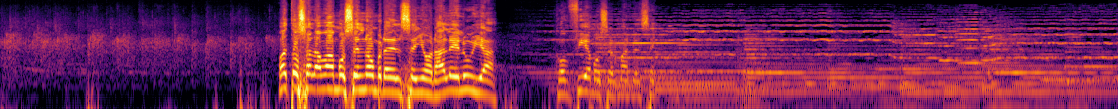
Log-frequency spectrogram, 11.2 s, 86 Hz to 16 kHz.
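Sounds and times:
audience at a church service applauding loudly: 0:00.0 - 0:03.7
speech: 0:02.8 - 0:05.0, 0:05.6 - 0:06.7.

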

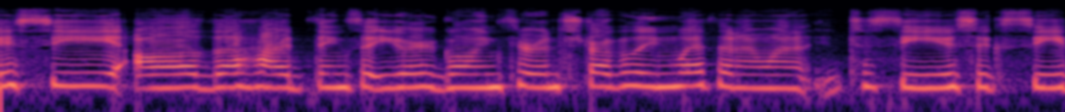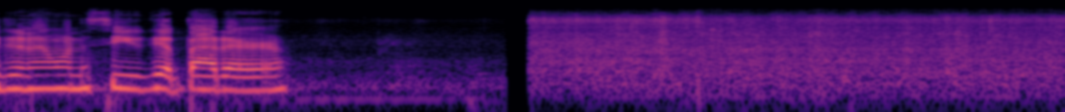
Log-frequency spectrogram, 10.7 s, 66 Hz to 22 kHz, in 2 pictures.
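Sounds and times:
speech: 0:00.0 - 0:06.8
steady rain pouring down outdoors: 0:08.0 - 0:10.6.

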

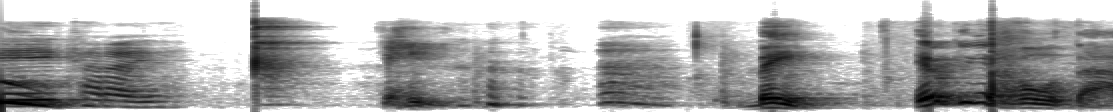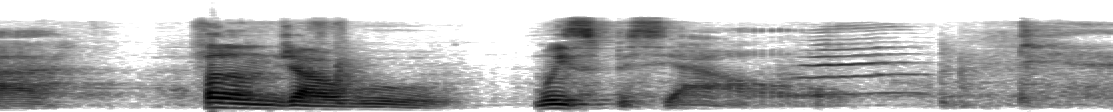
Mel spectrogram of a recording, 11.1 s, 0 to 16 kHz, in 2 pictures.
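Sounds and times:
speech: 0:00.2 - 0:01.0, 0:01.9 - 0:05.9, 0:06.6 - 0:09.5
glasses clinking in a toast: 0:01.3 - 0:01.7
laughter: 0:02.3 - 0:02.8.

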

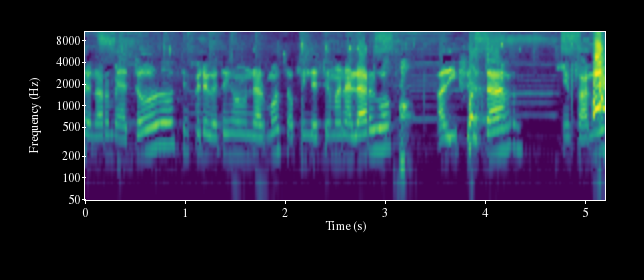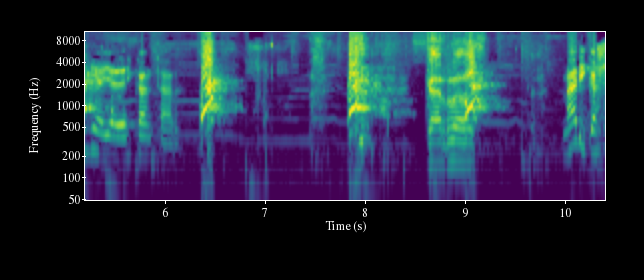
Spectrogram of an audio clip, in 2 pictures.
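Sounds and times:
speech: 0:00.0 - 0:06.2, 0:08.6 - 0:09.2, 0:10.0 - 0:10.4
dog barking: 0:05.0 - 0:05.6, 0:06.3 - 0:06.8, 0:07.8 - 0:09.6.

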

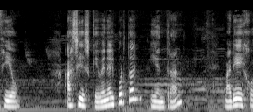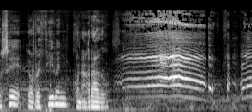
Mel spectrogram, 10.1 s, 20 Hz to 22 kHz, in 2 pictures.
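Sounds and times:
speech: 0:00.1 - 0:00.5, 0:01.3 - 0:03.8, 0:04.5 - 0:07.4
hungry baby crying: 0:07.4 - 0:10.0.

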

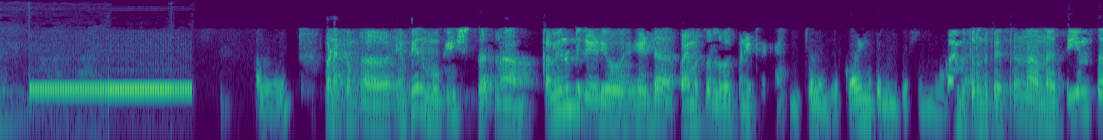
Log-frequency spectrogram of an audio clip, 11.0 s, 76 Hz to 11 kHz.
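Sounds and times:
faint hiss: 0:00.0 - 0:11.0
telephone line tone while placing a call: 0:00.3 - 0:02.0
speech: 0:03.3 - 0:11.0.

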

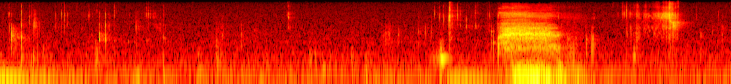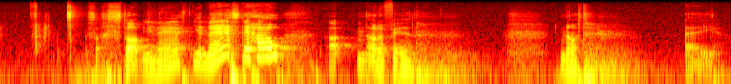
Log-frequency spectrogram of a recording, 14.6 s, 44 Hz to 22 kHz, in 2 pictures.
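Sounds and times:
person chewing and crunching crab: 0:00.0 - 0:03.1, 0:03.8 - 0:05.0, 0:05.8 - 0:08.2
speech: 0:08.5 - 0:11.6, 0:12.9 - 0:13.4.

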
